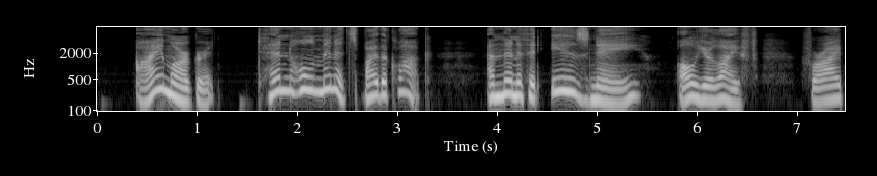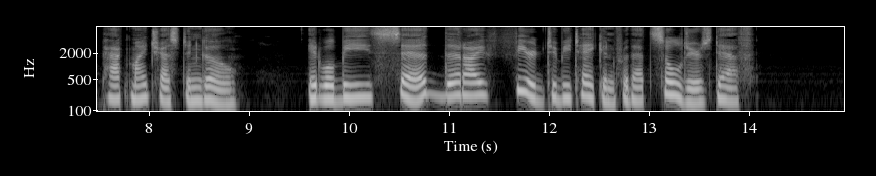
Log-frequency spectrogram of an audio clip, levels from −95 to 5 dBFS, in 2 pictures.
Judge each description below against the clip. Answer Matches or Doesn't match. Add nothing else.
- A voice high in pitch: Matches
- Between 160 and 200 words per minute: Doesn't match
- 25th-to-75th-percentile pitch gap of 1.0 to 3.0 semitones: Doesn't match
